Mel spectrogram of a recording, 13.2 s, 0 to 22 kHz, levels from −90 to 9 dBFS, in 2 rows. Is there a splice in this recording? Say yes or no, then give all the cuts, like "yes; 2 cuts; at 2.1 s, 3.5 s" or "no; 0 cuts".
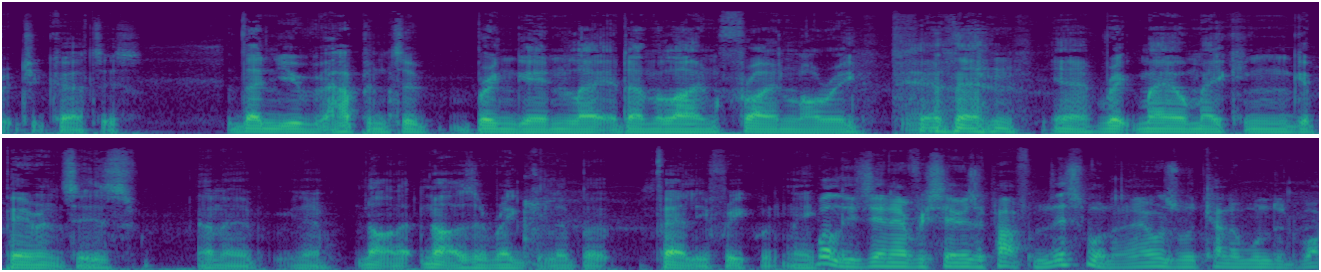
yes; 1 cut; at 8.3 s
